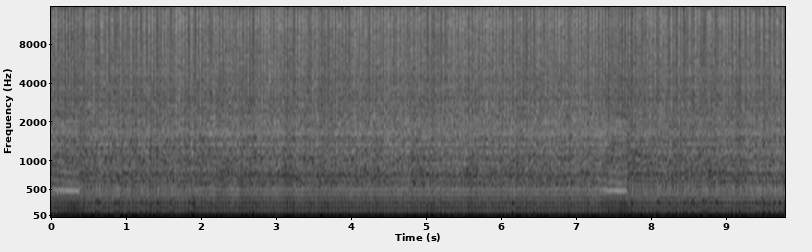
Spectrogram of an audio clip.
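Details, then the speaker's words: Husqvarna PW3200 pressure washer, Briggs & Stratton CR950 208cc single, flood-submerged in Hurricane Ian, fresh fuel, choke off: steady drone with slightly uneven, lumpy beat, never settling clean; running a little rough. "so I'm surprised it started without choking it running a little rough but I'm impressed for a machine that was covered in water submerged we got this thing to fire off"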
